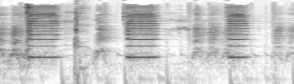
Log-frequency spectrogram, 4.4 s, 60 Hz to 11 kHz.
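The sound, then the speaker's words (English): Three loud, sustained air horn blasts, set off by a remote control rig called the Dog Zapper 2000 to scare a next-door neighbor's barking dog, alternate with the dog's short barks in the gaps between them, the horn blaring each time the barking starts up again. “And every time the dog barks, He plays the air horn to scare it and make it stop barking.”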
